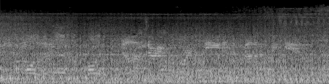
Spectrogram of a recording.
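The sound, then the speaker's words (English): A helicopter landing on a jetty, its rotor and engine making a loud, dense, unbroken roar that holds steady throughout. “A soldier escorts Robert and Marley onto the jetty where a chopper lands.”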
